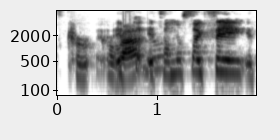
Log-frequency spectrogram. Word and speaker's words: carotenoid: the yeah with all the carotenoids or I probably didn't say that right. Carotenoids, it's good. There. It's good. Oh, wait, Yeah. say that again. It's Carotenoid. almost like saying carrots, carotenoids.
